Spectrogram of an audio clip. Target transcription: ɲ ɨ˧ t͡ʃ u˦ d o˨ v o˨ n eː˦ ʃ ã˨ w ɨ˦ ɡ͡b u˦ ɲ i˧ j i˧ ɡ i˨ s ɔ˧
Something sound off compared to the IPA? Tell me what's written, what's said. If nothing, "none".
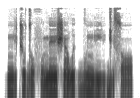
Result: v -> f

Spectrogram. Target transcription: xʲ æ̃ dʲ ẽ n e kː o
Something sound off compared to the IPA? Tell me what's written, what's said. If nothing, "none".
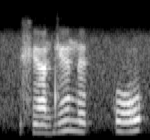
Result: none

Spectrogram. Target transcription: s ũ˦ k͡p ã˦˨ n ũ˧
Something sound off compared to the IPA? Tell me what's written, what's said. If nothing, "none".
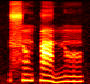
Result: none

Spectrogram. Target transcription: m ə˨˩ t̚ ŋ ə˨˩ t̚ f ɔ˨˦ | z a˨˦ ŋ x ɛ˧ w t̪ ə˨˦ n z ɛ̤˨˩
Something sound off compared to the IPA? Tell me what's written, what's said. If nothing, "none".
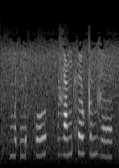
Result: ɔ˨˦ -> o˨˦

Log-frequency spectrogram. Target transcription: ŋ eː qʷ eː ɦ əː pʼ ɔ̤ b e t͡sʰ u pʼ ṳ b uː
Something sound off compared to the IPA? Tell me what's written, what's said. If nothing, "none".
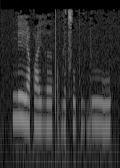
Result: none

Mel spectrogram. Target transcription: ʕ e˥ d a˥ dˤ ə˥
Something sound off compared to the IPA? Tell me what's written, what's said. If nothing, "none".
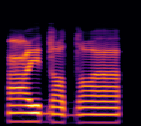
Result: ə˥ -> a˥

